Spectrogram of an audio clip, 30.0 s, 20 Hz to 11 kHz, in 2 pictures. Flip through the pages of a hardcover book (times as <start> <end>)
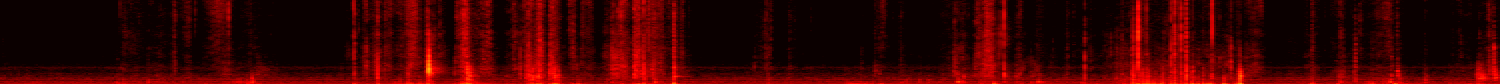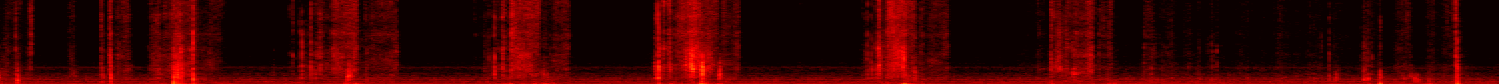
1.2 2.8, 3.5 7.0, 8.7 17.3, 17.9 19.0, 19.8 20.8, 21.6 22.5, 23.6 24.6, 25.4 29.7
